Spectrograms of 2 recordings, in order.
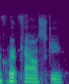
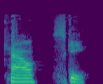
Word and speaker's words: Kwiatkowski: Nick Kwiatkowski. – Kwiatkowski from the Bears. – Yeah, it's the Bears. Kwiatkowski. – Sure. – Thank you. You got to remember quit and then you'll get it. – Kwiatkowski.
